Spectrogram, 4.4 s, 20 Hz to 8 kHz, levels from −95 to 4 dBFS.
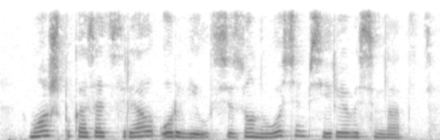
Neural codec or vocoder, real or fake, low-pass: none; real; 7.2 kHz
